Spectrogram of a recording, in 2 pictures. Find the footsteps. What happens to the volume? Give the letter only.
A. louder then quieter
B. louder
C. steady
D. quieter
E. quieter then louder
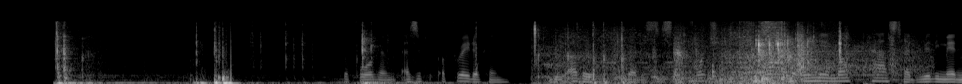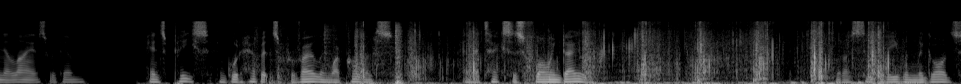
B.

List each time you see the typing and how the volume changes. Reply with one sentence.
The typing can be heard from 0.5 to 8.4 s, getting quieter then louder.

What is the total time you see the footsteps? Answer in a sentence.
The footsteps can be heard for 6 seconds in total.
